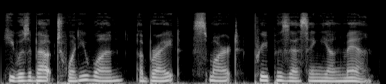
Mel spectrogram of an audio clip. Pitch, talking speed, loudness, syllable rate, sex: 165 Hz, 170 wpm, -19 LUFS, 5.0 syllables/s, female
